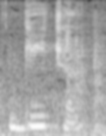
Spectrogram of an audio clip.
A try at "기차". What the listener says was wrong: 기차. Very subtle problem, but this is not wrong vowel. Usually, not 기차. Okay, 기차. Short vowel, just a little. Sometimes long vowel, sometimes short vowel, but usually Korean is a long vowel is not that many.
